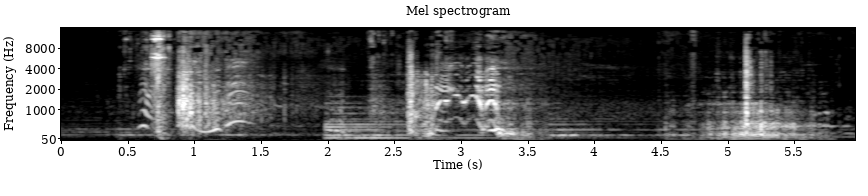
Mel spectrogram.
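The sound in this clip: A Hungarian horse neighs in a few loud, quavering whinnies that break over a steady low rumble, with some brief sharper sounds between them.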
